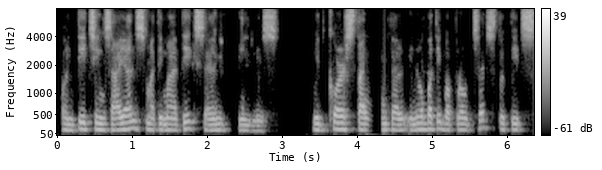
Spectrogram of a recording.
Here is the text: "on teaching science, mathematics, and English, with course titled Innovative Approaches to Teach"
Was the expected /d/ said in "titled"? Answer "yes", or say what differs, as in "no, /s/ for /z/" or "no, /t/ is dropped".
no, /d/ is dropped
